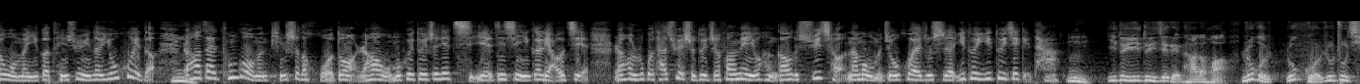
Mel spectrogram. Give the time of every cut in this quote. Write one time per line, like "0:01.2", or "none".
0:11.0
0:12.4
